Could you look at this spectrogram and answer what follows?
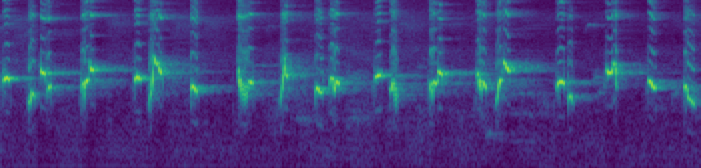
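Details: Sooty-headed bulbul song of many kinds, said to make other bulbuls sing along: rapid, rhythmic, liquid whistled notes, dipping and rising, roughly three a second without a break.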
